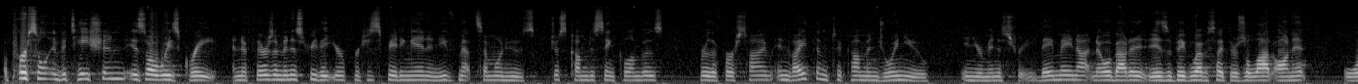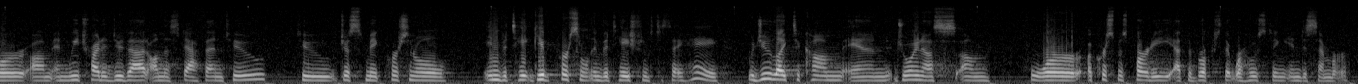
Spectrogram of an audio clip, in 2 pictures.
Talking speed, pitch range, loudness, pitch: 220 wpm, 185-210 Hz, -27 LUFS, 195 Hz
